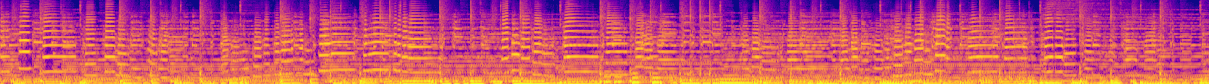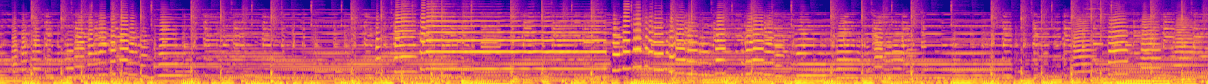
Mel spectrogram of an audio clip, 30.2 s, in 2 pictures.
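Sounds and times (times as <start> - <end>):
solo trumpet playing funk in C: 0.0 - 30.2.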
